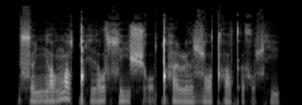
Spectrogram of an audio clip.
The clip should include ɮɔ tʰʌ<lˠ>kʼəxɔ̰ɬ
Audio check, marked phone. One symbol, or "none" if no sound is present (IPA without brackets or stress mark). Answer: lˠ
